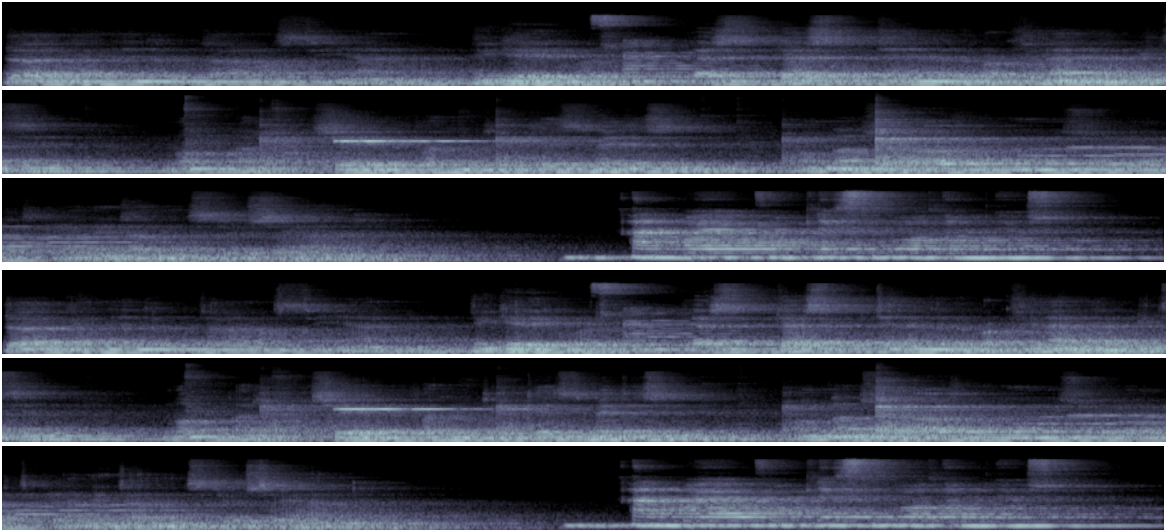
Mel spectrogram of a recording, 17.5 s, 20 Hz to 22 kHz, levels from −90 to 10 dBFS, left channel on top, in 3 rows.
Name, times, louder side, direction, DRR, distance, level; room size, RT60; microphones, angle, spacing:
voice 1, 0.0-3.0 3.4-6.1 6.6-9.3 9.7-13.4, equal, 75° right, -5 dB, 0.7 m, -28 dB
sound 1, 5.3-13.2, equal, 25° left, 0.9 m, -35 dB
voice 2, 14.4-16.9, equal, 5° left, -6 dB, 0.4 m, -27 dB
3.7 x 2.4 x 2.9 m, 2.6 s
head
